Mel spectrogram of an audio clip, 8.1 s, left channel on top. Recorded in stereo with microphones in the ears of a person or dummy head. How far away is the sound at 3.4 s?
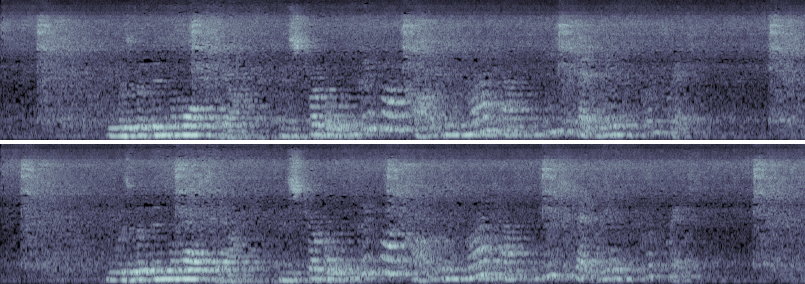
About 1.4 m.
